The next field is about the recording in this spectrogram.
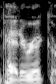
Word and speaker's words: Peterik: The UK in me wants to say Peterik, but the proper pronunciation. – Everybody from England says Peterik, and I go, it's Peterik.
